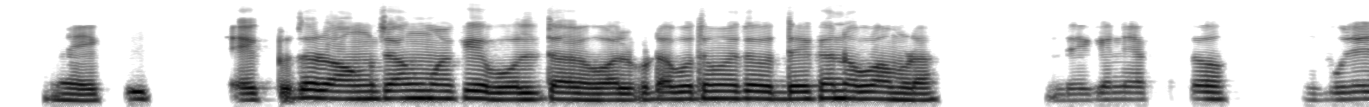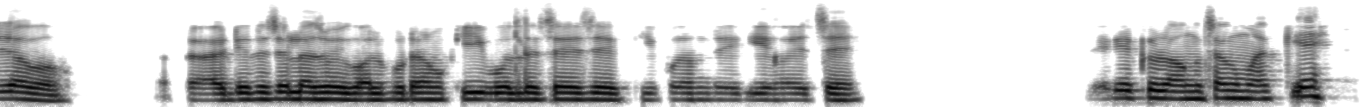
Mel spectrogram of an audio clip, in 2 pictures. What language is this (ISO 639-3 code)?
ben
